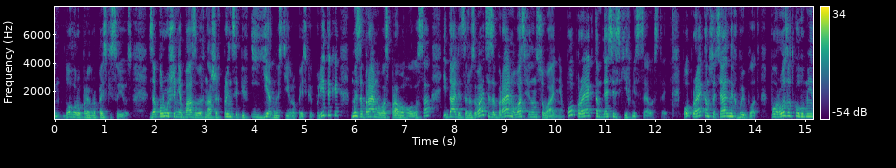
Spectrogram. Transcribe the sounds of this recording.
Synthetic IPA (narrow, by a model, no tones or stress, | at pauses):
nd̪ɔɦɔɾʊpɾɔjewɾɔpɛjsʲkijsɔjṵz̥zɐpɔɾuʃenʲːɐbɑzɔʋɪxnɑʃɪxpɾɪnt̪ɪpʲiwijɛd̪̚nɔsʲtʲijewɾɔpɛjsʲkɔjipɔlʲit̪ɪkɪmɪzɐbeɾɑjemɔʋɑspɾɑʋɐɦɔlˠɔsɐid̪ɑlʲit̪sɛɾɔzʋɪʋɑjet͡sʲːɐzɐbɪɾɑjemɔʋɑsfʲinɐnsʊʋɑ̰nʲːɐpɔpɾɔɛkt̪ɐmd̪lʲɐsʲilʲsʲkʲixmʲist̪sɛ̰ʋɔst̪ɛ̰jpɔpɾɔɛk̚t̪ɐmsɔt͡sʲialʲnɪxʋɪplˠɐ̰t̪pɔɾɔzʋɪt̪̚kʊɦʊmɐnʲi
